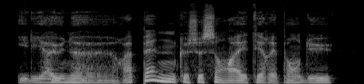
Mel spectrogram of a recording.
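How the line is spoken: Murmuring. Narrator (French): murmura

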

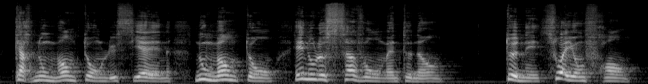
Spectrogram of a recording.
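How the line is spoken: Harsh voice. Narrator (French): il continuait d'une voix dure

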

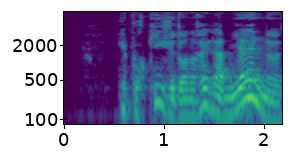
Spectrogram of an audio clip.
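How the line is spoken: Enthusiastic exclamation. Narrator (French): s'écria Geneviève avec enthousiasme

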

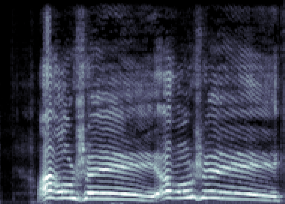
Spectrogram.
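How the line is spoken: Crowd shouting. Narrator (French): criait-on

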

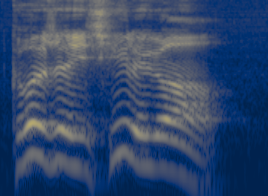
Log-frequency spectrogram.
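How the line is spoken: Exclaiming. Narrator (French): s'écria Jean

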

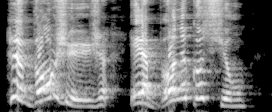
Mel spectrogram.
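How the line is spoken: Sneering laugh. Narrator (French): dit Allegria en ricanant

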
